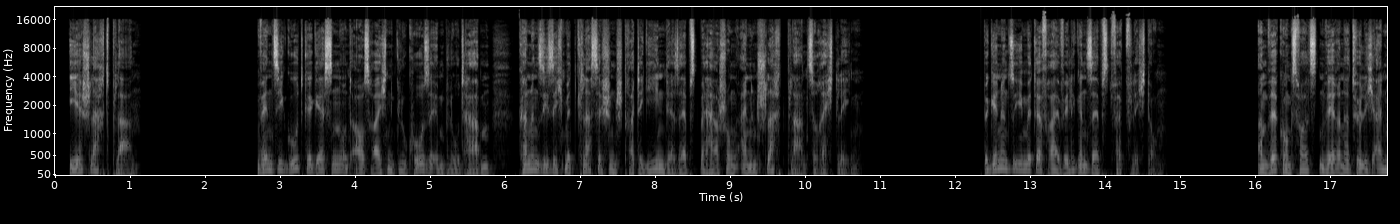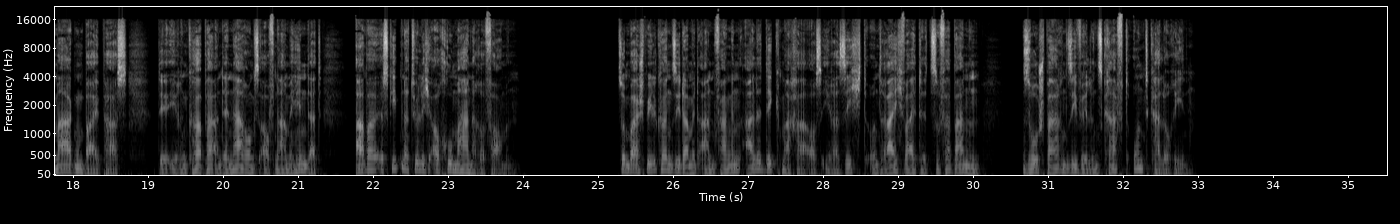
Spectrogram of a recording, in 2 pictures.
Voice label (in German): hoerbuch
